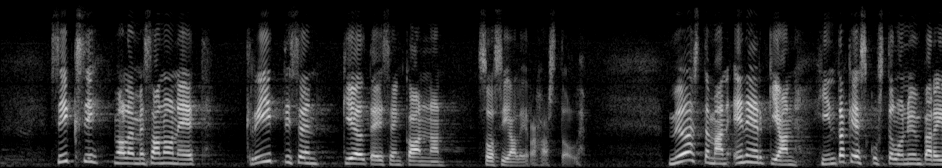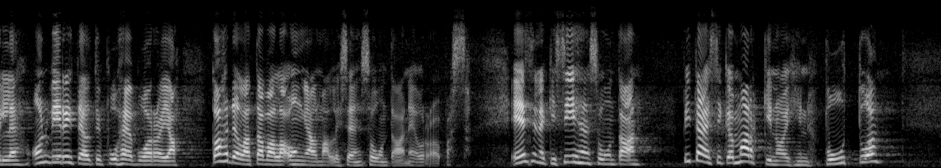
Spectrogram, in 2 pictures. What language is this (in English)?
Finnish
